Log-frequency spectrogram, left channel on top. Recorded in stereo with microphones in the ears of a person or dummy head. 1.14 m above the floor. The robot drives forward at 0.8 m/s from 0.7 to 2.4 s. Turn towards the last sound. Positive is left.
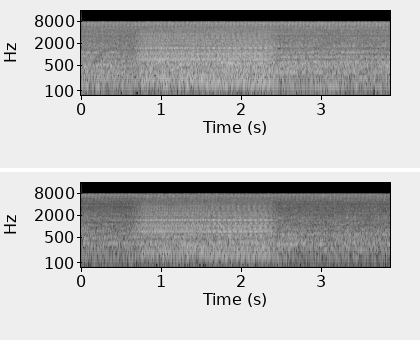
turn(degrees=30)  # may be behind; listen again after turning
